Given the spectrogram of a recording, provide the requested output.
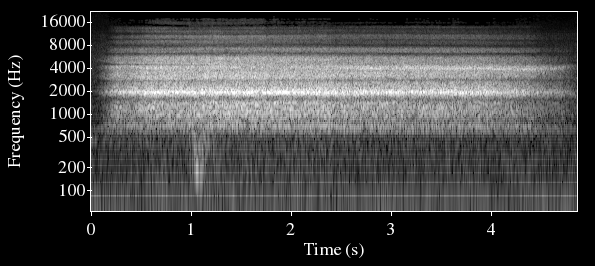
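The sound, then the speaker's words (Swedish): A steady, breathy hiss of air pushed out through an open throat, like fogging up a window, sustained for several seconds with no talking, as part of a breathing exercise. “Så det här susande, brusande lätet, mm. som att du nästan immar en ruta.”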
